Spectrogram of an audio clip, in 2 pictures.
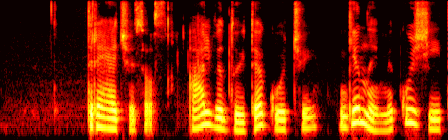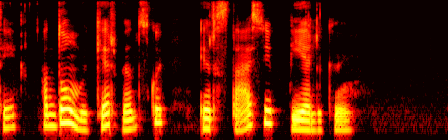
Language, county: Lithuanian, Telšiai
